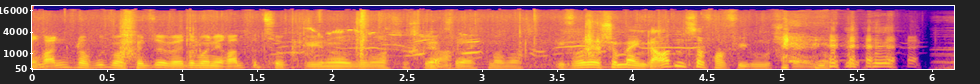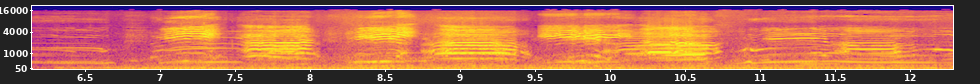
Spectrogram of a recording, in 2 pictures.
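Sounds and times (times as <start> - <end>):
speech: 0.0 - 6.3, 7.0 - 11.7
children playing and shouting inside bus: 1.6 - 4.6, 6.0 - 12.2
laughter: 4.9 - 6.0, 8.3 - 12.2
bus engine low rumble: 6.0 - 12.2.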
